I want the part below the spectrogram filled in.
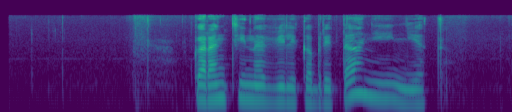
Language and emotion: Russian, neutral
